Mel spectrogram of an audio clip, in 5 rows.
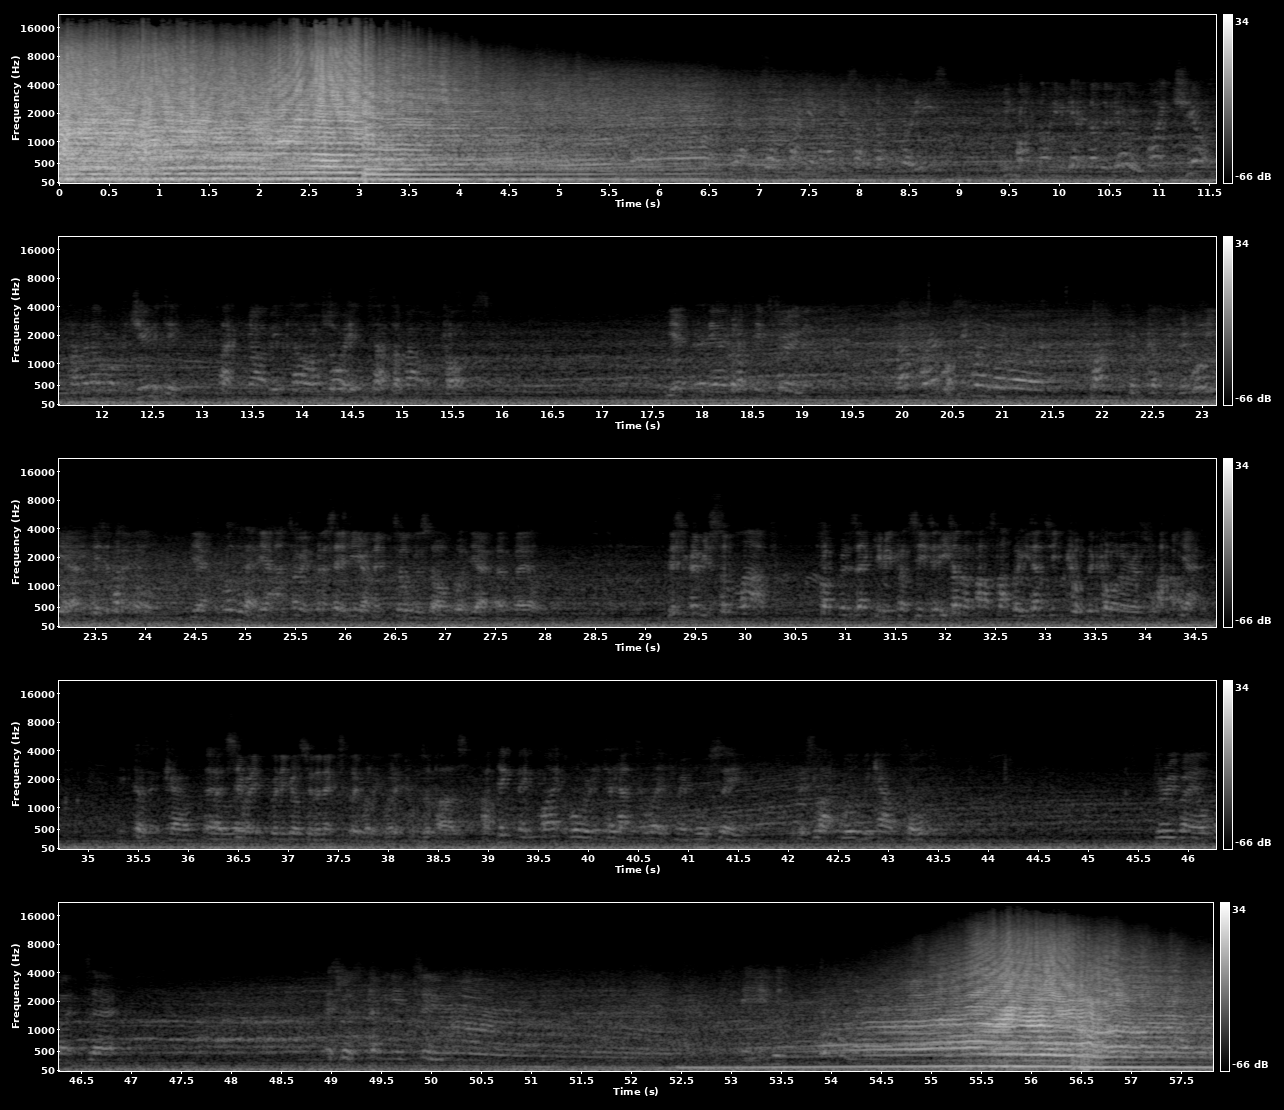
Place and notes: {
  "title": "Silverstone Circuit, Towcester, UK - british motorcycle grand prix 2022 ... moto grand prix ...",
  "date": "2022-08-06 14:03:00",
  "description": "british motorcycle grand prix 2022 ... moto grand prix qualifying one ... dpa 4060s on t bar on tripod to zoom f6 ...",
  "latitude": "52.08",
  "longitude": "-1.01",
  "altitude": "158",
  "timezone": "Europe/London"
}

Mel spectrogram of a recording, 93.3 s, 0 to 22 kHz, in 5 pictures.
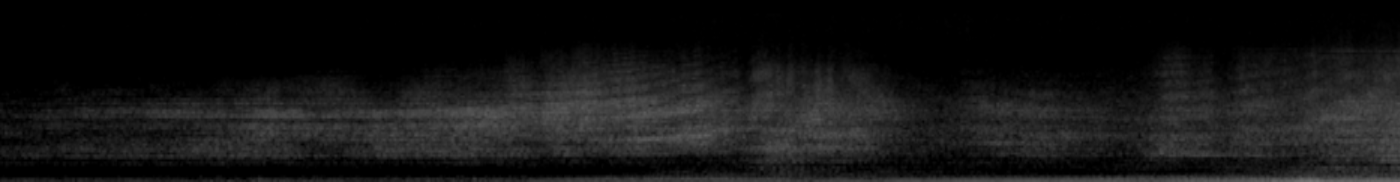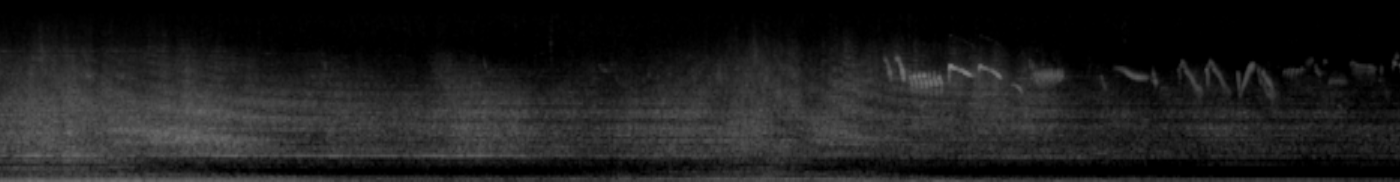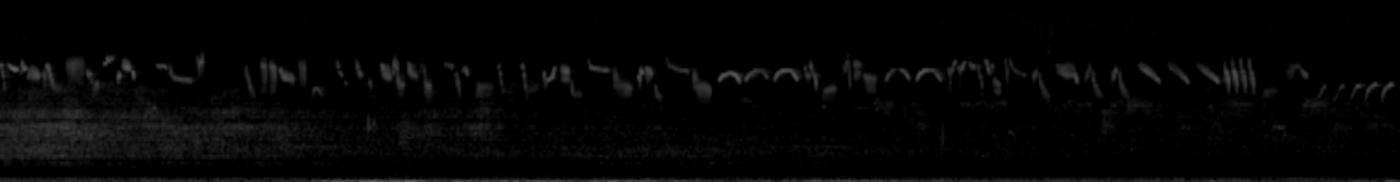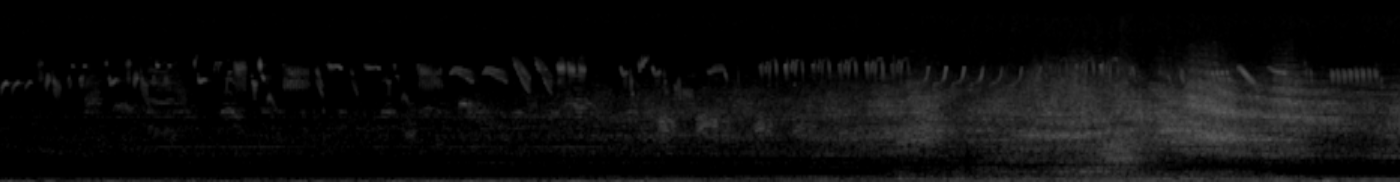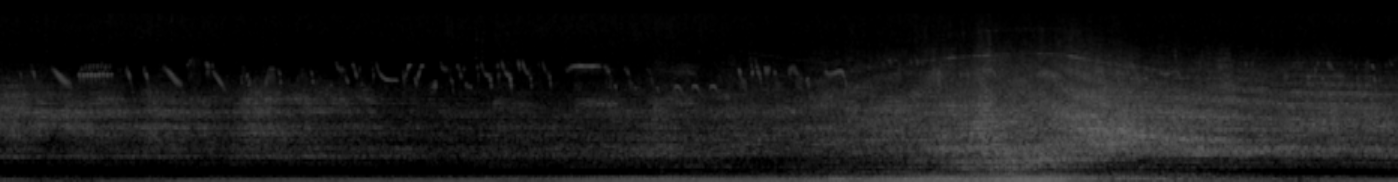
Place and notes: {
  "title": "Utena, Lithuania, birds and trucks",
  "date": "2021-03-28 15:40:00",
  "description": "highway listening from abandoned building",
  "latitude": "55.49",
  "longitude": "25.65",
  "altitude": "150",
  "timezone": "Europe/Vilnius"
}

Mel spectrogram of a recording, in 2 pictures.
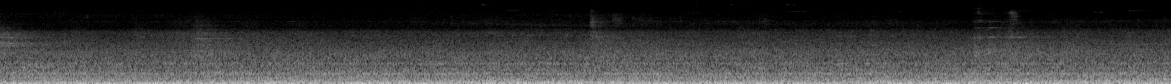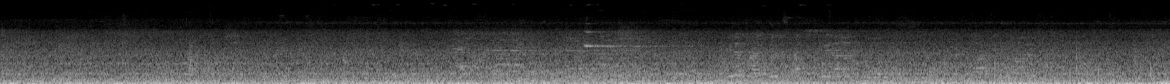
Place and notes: {
  "title": "cologne, mediapark, cinedom, foyer",
  "date": "2008-09-19 19:10:00",
  "description": "drehtür in foyer der kinoanlage, rolltreppenmechanik und lüftungen, stimmen in grosser halle, nachmittags\nsoundmap nrw:\nprojekt :resonanzen - social ambiences/ listen to the people - in & outdoor nearfield recordings",
  "latitude": "50.95",
  "longitude": "6.94",
  "altitude": "58",
  "timezone": "Europe/Berlin"
}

